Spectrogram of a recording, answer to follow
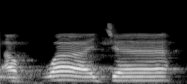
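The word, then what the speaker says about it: أفواجا: Di surah Annasr yang ini yadkuluna fi dininillahi afwaja ja itu kan anu fathah tanwin kemudian diikuti akhirnya alif maka di sana harus dibaca panjang seperti itu.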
